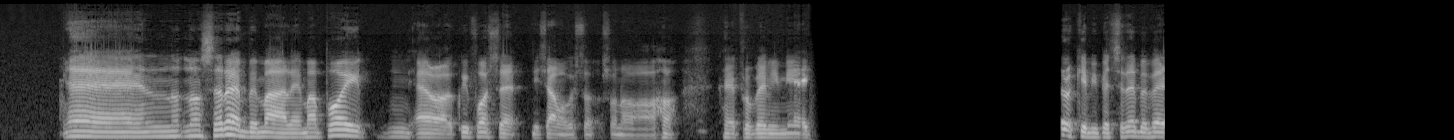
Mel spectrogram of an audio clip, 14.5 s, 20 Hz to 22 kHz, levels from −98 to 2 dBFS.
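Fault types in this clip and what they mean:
Repeated packet loss (robotic sound): four short holes between 7.83 and 8.03 s, none longer than about 41 ms, each patched over, giving choppy fragments with pieces missing rather than one long gap.
Long network dropout: from 8.09 to 10.63 s the patched-over sound fades within about a tenth of a second, leaving about 2.4 s of quiet before "che mi piacerebbe avere", likely from lost network audio.
Audio dropout to silence: from 11.64 s after "che mi piacerebbe avere" to the end, the sound drops to complete silence without fading or room tone, likely from a lost input.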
